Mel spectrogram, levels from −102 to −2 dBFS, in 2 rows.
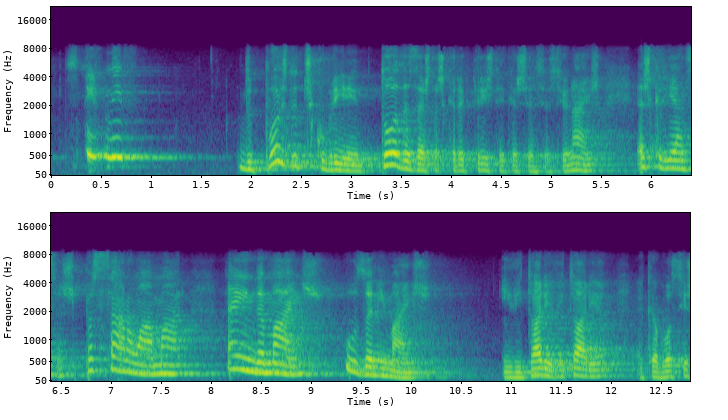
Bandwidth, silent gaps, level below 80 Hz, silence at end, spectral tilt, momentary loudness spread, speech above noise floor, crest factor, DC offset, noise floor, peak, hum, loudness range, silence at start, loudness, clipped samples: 8.8 kHz; none; -58 dBFS; 0 s; -6.5 dB/octave; 13 LU; 33 dB; 16 dB; under 0.1%; -52 dBFS; -4 dBFS; none; 4 LU; 0.15 s; -20 LUFS; under 0.1%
